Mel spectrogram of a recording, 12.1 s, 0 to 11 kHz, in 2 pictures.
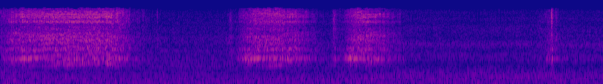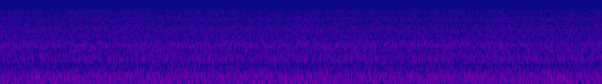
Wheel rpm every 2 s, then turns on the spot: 50, 20, 0, 0, 0, 0.
none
